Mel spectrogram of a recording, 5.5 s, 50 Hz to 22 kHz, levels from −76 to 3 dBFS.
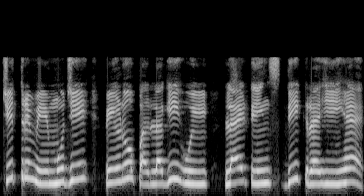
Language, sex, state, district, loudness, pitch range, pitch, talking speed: Hindi, female, Madhya Pradesh, Katni, -12 LUFS, 230-295 Hz, 250 Hz, 120 wpm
